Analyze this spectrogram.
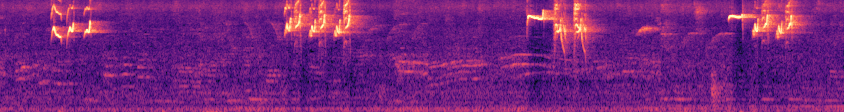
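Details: Sharp 'tembakan' song of a gacor cinereous tit: four bursts of three or four high, piercing downslurred notes, repeated roughly every two to two and a half seconds, with faint lower chirps between.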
